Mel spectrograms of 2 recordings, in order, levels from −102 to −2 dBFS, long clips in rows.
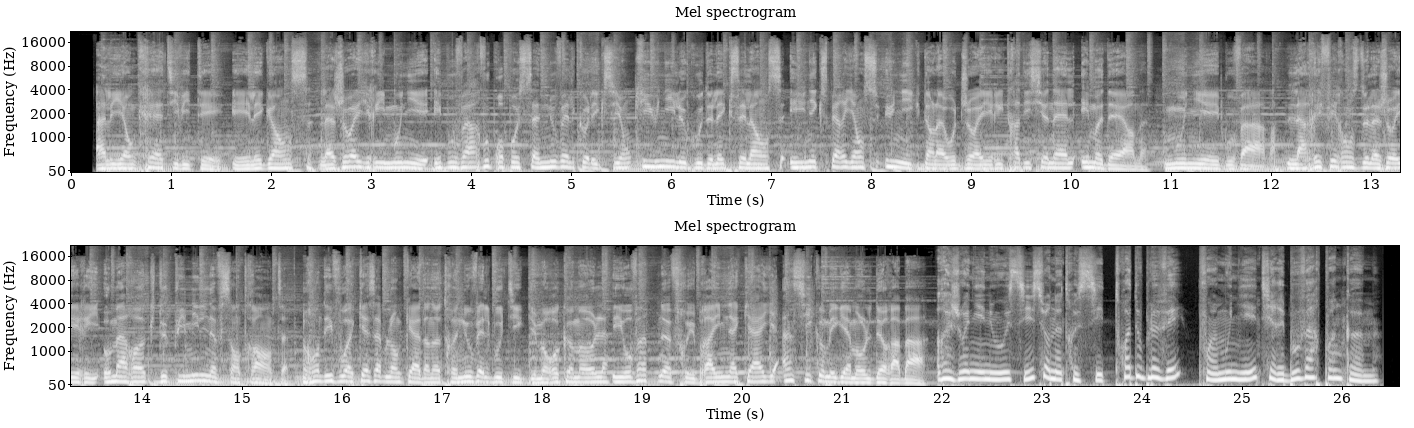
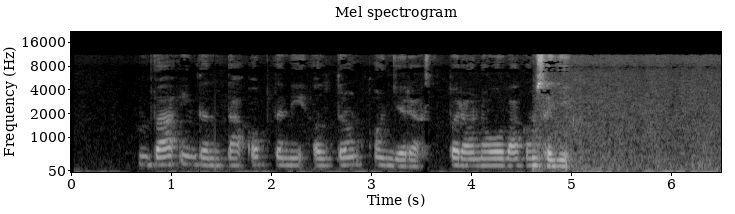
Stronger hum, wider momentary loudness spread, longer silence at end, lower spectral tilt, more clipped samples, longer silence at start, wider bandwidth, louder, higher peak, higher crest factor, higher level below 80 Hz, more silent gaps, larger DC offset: neither; second, 3 LU vs 20 LU; first, 0.2 s vs 0 s; first, -5.5 dB/octave vs -2 dB/octave; first, 0.2% vs under 0.1%; second, 0.25 s vs 0.7 s; first, over 20 kHz vs 12 kHz; first, -10 LUFS vs -37 LUFS; first, 0 dBFS vs -12 dBFS; second, 10 dB vs 28 dB; first, -24 dBFS vs -72 dBFS; neither; first, 0.2% vs under 0.1%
